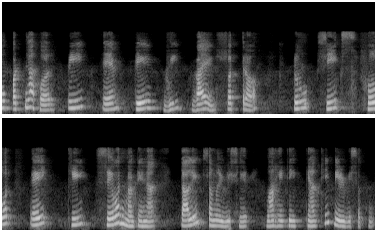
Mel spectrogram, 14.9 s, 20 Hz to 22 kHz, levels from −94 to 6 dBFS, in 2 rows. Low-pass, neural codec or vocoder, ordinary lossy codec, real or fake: 7.2 kHz; codec, 44.1 kHz, 2.6 kbps, DAC; none; fake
